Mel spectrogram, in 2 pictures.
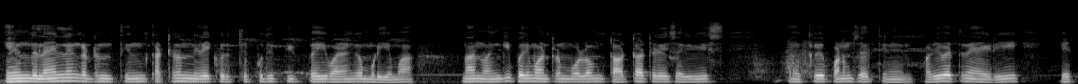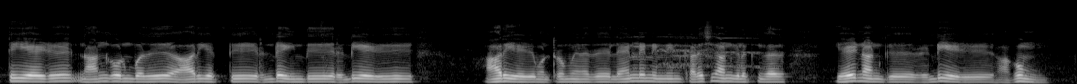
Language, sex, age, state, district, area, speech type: Tamil, male, 18-30, Tamil Nadu, Tiruppur, rural, read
